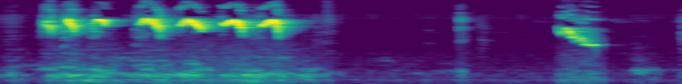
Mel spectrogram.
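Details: Konin, a Van Hasselt's sunbird, in song full of mimicked crickets, golden grasshopper, cililin and chick calls: a rapid series of shrill, high twittering notes for about a second, then one falling squeaky note after a pause.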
